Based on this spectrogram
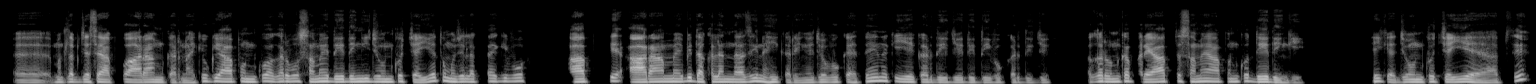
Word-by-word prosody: अ, 95 -3 -6
मतलब 110 +1 -2
जैसे 115 0 +1
आपको 110 +1 0
आराम 110 0 +3
करना 95 -1 -6
है - - -4
क्योंकि 145 +4 -1
आप 130 +2 -2
उनको 130 +3 0
अगर 135 0 0
वो 140 +1 0
समय 130 +2 +2
दे 125 -1 +3
देंगी 130 +2 +3
जो - - +2
उनको 125 +2 +1
चाहिए 110 +5 0
तो 165 - -2
मुझे 130 -3 +2
लगता 125 +2 -3
है 135 - -1
कि 145 - -3
वो 150 +2 -2 0.5
आपके 125 +5 +1 0.2
आराम 125 +3 +5
में 130 0 +2
भी 160 - +3
दख़लअंदाज़ी 120 0 +1
नहीं 115 -4 +1
करेंगे, 100 -1 -5
जो 110 +1 -2
वो 110 +1 -3
कहते 100 +7 -3
हैं 165 - +3
ना 170 - +2
कि 150 - -5
ये 120 -2 +2
कर 110 -1 -3
दीजिए 100 0 -3
दीदी, 100 0 -5
वो 95 0 -8
कर 95 - -6
दीजिए। 95 +2 -11 0.4
अगर 135 +4 0
उनका 130 +3 +2
पर्याप्त 130 +2 +1
समय 130 +1 0
आप 130 -1 -1
उनको 130 +3 -1
दे 120 -3 +3
देंगी। 85 -7 -3 0.7
ठीक 140 -2 -2
है? 110 - -1
जो 110 +3 -2
उनको 115 +2 0
चाहिए 115 +1 +2
है 95 - -2
आपसे, 95 - -3
120 Hz, 230 wpm, -23 LUFS, 105-130 Hz, 0.7 s, आराम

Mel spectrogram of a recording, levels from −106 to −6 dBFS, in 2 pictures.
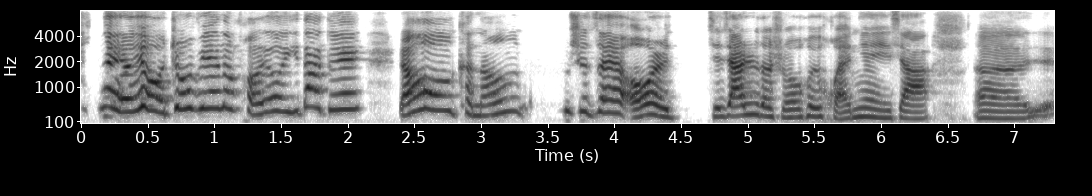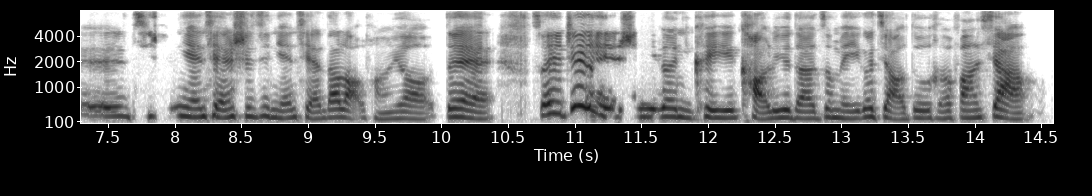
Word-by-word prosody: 那 425 -8 +7
也 435 - +4
有 390 -5 +6
周 450 - +1
边 445 0 +1
的 450 - -1
朋 295 -6 -1
友 370 +1 -2
一 350 - -4
大 - - +2
堆， 405 - -4 0.4
然 - - +5
后 400 0 +1
可 - - -6
能 260 0 -4 0.5
就 375 - -7
是 360 +1 -5
在 335 -2 +2
偶 - - +3
尔 265 -6 +3 0.3
节 225 - -6
假 245 +2 +6
日 285 - -3
的 235 -2 -2
时 220 - -11
候， 210 +1 -5
会 235 -1 -3
怀 225 -7 -4
念 220 -1 -5
一 190 - -8
下， 175 -3 -1 0.3
呃， 180 -1 -5
诶， 480 - -5
几 235 +2 -5
十 235 - -5
年 230 -2 +1
前 230 -4 +1
10 235 0 +3
几 235 +1 -4
年 195 -1 -5
前 205 -6 -4
的 210 +1 +1
老 205 - -2
朋 170 -3 -13
友。 170 -2 -6
对， 200 -6 +2 0.3
所 270 - +1
以 310 - +1
这 485 - +4
个 - - +1
也 - - +3
是 220 - +1
一 - - -4
个， 225 0 0
你 215 -2 -3
可 230 - -2
以 195 -1 +1
考 165 - +3
虑 195 +3 +1
的 180 -2 -3
这 210 +4 -4
么 195 - -3
一 180 +1 -6
个 220 - -1
角 175 - -2
度 190 +3 -5
和 185 0 -9
方 195 +1 -2
向。 160 -6 +1
220 Hz, 280 characters per minute, -26 LUFS, 190-310 Hz, 0.5 s, 那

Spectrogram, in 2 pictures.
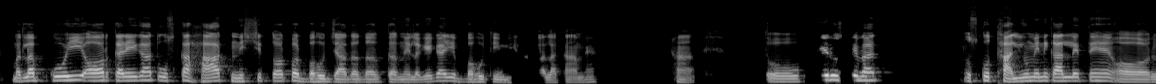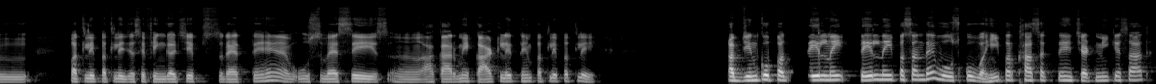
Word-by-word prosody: मतलब 175 +3 0
कोई 190 +3 +4
और 180 +1 +3
करेगा 180 +2 +3
तो 190 -2 -5
उसका 170 +2 -2
हाथ 165 +3 0
निश्चित 145 +3 -6
तौर 160 -1 -1
पर 175 - +4
बहुत 130 0 0
ज़्यादा 120 -2 -2
दर्द 115 0 -6
करने 115 0 -4
लगेगा, 135 +8 -3
ये 165 -1 -1 0.2
बहुत 125 +1 -5
ही 115 - -4
मेहनत 110 -1 -14
वाला 110 -1 -7
काम 105 0 -12
है। 115 - -15 0.8
हाँ। - - -9 0.7
तो 130 +1 -2 0.2
फिर 210 - +5
उसके 205 0 +3
बाद 190 0 0 0.8
उसको 170 +3 -1
थालियों 150 +5 +3
में 170 - +1
निकाल 170 -2 +2
लेते 170 0 -2
हैं 170 -1 -1 0.2
और 115 -1 -2
अ, 115 0 -5 0.4
पतले-पतले 135 -1 -1
जैसे 125 0 -4
फ़िंगर 125 -1 -1
चिप्स 135 +2 -6
रहते 120 +4 -3
हैं 180 -3 -2 0.2
उस 130 - -9
वैसे 130 +1 +1
अस 120 +1 -12
अ, - - -15 0.3
आकार 125 0 -2
में 140 +1 -4
काट 120 +4 -1
लेते 145 +1 -2
हैं 150 - -6
पतले-पतले। 150 +2 -5 1.3
अब 175 -1 +8
जिनको 195 +4 +7
पत 190 -2 +6 0.2
तेल 205 +1 +9
नहीं 205 0 +5 0.2
तेल 200 +3 +7
नहीं 220 0 +5
पसंद 215 +2 +1
है 270 - +3
वो 215 -8 +3
उसको 185 +2 0
वहीं 160 +3 +1
पर 200 +2 0
खा 195 -1 +3
सकते 195 0 -4
हैं 190 - +2
चटनी 180 +2 +1
के 190 0 -2
साथ 200 +2 -2
160 Hz, 180 wpm, -23 LUFS, 125-185 Hz, 1.3 s, तेल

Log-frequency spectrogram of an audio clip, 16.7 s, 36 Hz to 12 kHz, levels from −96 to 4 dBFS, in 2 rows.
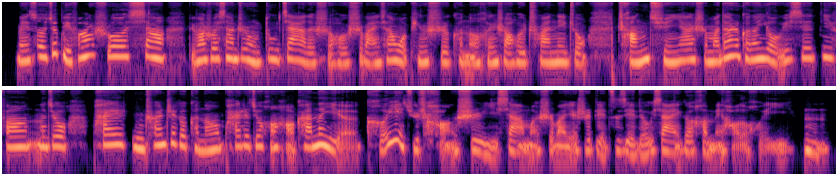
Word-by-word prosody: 没 205 0 +1
错， 270 +4 +1
就 345 - +2
比 265 -10 +2
方 275 +8 +3
说 280 -2 +2
像 275 -5 +3 0.2
比 - - -11
方 215 +2 +3
说 245 0 0
像 245 -1 +3
这 235 - -3
种 195 -4 +2
度 235 +2 -2
假 230 -3 +1
的 175 - -4
时 180 - -7
候 170 0 -5
是 - - -5
吧？ - - -1
你 180 - -2
像 215 +2 0
我 195 - +1
平 190 - -3
时 190 -1 -2
可 - - -7
能 - - -1
很 185 0 -2
少 180 -4 0
会 185 -1 -2
穿 185 -1 -1
那 190 -1 +1
种 - - -4 0.3
长 195 +4 +5
裙 200 -5 +1
呀 220 +2 0
什 200 -4 -3
么， 200 0 +3
但 270 +5 +4
是 295 - +3
可 245 - 0
能 235 +2 +4
有 220 -4 +2
一 220 - -2
些 250 +2 -2
地 265 +1 -2
方， 240 0 +2
那 250 -3 +2
就 240 0 +1 0.3
拍 275 0 +2
你 220 -3 +4
穿 275 +6 +3
这 305 +1 0
个 255 -3 -1
可 215 - -5
能 195 +2 +1
拍 250 +1 -4
着 255 - -1
就 250 - -1
很 230 -1 0
好 - - 0
看， 230 0 +1
那 275 - +8
也 235 +1 +1
可 - - -5
以 360 -5 +4
去 210 -5 -4
尝 185 - -3
试 190 -4 0
一 120 -5 -5
下 - - -1
嘛， - - -4
是 - - -3
吧？ 85 - -1
也 - - -4
是 190 0 -4
给 - - -7
自 185 - -7
己 170 -6 -3
留 140 +3 -5
下 185 -2 0
一 235 - -5
个 170 -3 -4
很 - - -5
美 - - -3
好 - - -5
的 - - -8
回 255 - -13
忆。 250 -4 -10
嗯。 190 +2 -2
225 Hz, 325 characters per minute, -24 LUFS, 190-250 Hz, 0.3 s, 那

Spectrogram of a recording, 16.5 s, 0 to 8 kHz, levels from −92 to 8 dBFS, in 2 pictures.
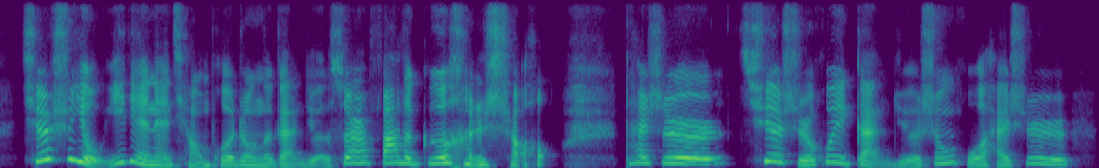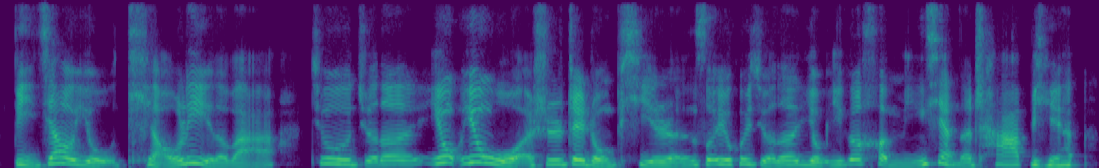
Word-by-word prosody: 其 365 - +1
实 445 - +9
是 470 -2 +4
有 410 0 +6
一 295 +4 -2
点 250 -12 +2
点 175 -5 -1
强 180 - -8
迫 185 -1 -1
症 195 -2 -3
的 165 - -4
感 175 +2 -2
觉。 - - -6
虽 275 - 0
然 285 +1 +2
发 285 0 +3
的 260 -3 +2
歌 265 +5 +4
很 230 -6 0
少， 190 - -5 0.5
但 285 +2 -1
是 265 -3 +5
确 360 -2 +1
实 205 -10 -1
会 310 +3 -2
感 225 -2 -1
觉 145 0 -5
生 260 +10 -4
活 175 -11 -4
还 175 -3 -3
是 230 0 -2 0.3
比 200 -7 -2
较 255 +3 +2
有 290 - -1
条 - - -3
理 275 0 +2
的 140 -2 -3
吧。 140 +10 -6 0.2
就 240 -3 0
觉 190 -2 -5
得， 200 +2 -3
因 265 +5 -1
为 285 - -1
因 305 - +3
为 285 - +1
我 190 -8 +2
是 220 0 -2
这 215 0 +6
种 155 -4 0
P 190 +1 -7
人， 175 +1 -1
所 215 +1 +1
以 220 - +3
会 230 +1 0
觉 195 -6 -2
得 195 +2 -1
有 185 -3 -2
一 180 +2 -6
个 225 +2 +2
很 200 - -2
明 160 +8 -4
显 250 0 -1
的 165 - -4
差 200 +3 -1
别。 195 -1 -2
220 Hz, 235 characters per minute, -26 LUFS, 185-270 Hz, 0.5 s, 实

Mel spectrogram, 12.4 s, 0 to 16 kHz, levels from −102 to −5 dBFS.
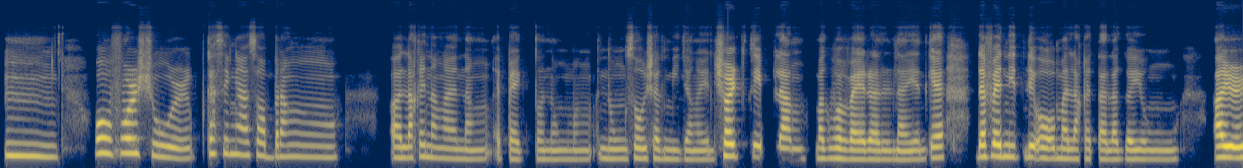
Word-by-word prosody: Hmm, 270 -3 -1 0.4
oo 330 -1 +7
for 330 0 +5
sure 235 -8 -2 0.2
kasi 320 0 -2
nga 295 -2 -1
sobrang, 255 -3 -3 1.0
ah, 230 - 0
laki 250 +2 -2
na 235 - -4
nga 215 -1 -5
ng 200 0 -8
epekto 195 0 -7
nung 195 0 -7
mga 195 0 -9 0.4
social 215 -1 -2
media 200 -1 -6
ngayon, 195 0 -7
short 270 -1 +8
clip - - -1 0.2
lang 215 -1 0
magvi-viral 200 -3 0
na 190 -1 -2
yun 195 +1 -4
kaya 235 +3 +2 0.3
definitely 255 -1 +5
oo 220 -1 +3
malaki 210 -1 -4
talaga 200 0 -2
yung 195 0 -5 0.3
ay, 240 0 +11
220 Hz, 150 wpm, -24 LUFS, 200-255 Hz, 1.0 s, ay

